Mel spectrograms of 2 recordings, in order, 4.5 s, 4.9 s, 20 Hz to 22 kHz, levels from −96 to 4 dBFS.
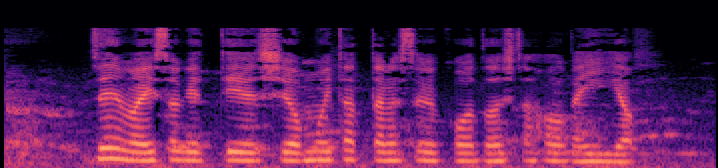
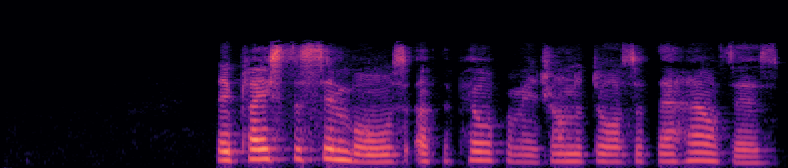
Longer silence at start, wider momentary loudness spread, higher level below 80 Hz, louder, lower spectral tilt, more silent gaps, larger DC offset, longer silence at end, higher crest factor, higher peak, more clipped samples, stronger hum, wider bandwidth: second, 0.05 s vs 1.35 s; about the same, 12 LU vs 13 LU; first, -46 dBFS vs -76 dBFS; first, -22 LUFS vs -30 LUFS; first, -5 dB/octave vs -3.5 dB/octave; neither; neither; about the same, 0.15 s vs 0.05 s; second, 16 dB vs 22 dB; first, -6 dBFS vs -10 dBFS; neither; neither; first, 11.5 kHz vs 8.2 kHz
